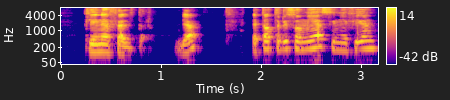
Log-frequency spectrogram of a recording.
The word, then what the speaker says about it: Klinefelter: síndrome de kleine en el first air se pronuncia klinefelter ya está utilizo mías significan que tienen tenemos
